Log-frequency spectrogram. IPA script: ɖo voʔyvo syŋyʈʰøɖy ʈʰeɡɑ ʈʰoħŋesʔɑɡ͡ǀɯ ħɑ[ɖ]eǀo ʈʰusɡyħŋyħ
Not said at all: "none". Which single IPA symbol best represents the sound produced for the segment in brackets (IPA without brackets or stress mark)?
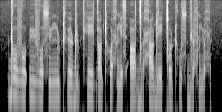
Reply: ɖ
